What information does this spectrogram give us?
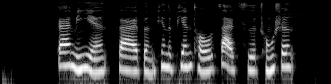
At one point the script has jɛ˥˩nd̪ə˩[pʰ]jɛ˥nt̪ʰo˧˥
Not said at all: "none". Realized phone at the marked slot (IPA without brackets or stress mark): pʰ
